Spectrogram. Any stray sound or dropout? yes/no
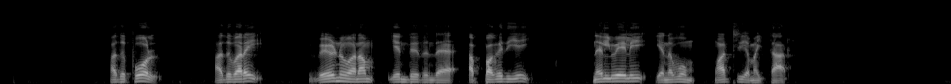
no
